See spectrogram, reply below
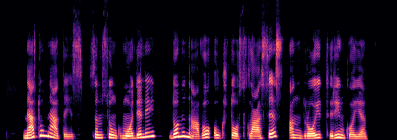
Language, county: Lithuanian, Utena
